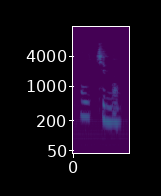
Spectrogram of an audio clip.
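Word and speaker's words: última: Ультима. На у ударение.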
